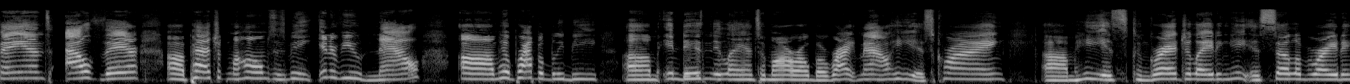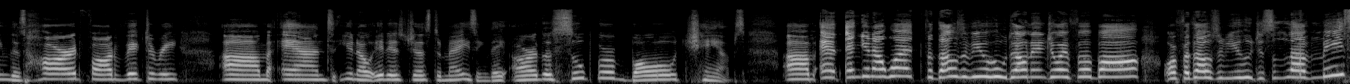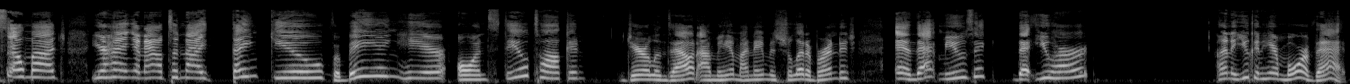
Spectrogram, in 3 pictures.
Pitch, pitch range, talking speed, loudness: 250 Hz, 220-300 Hz, 160 wpm, -22 LUFS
